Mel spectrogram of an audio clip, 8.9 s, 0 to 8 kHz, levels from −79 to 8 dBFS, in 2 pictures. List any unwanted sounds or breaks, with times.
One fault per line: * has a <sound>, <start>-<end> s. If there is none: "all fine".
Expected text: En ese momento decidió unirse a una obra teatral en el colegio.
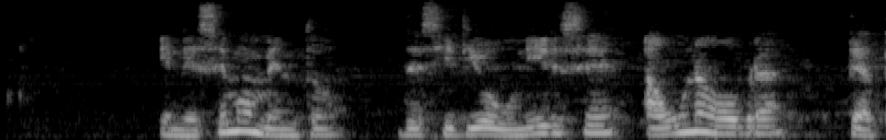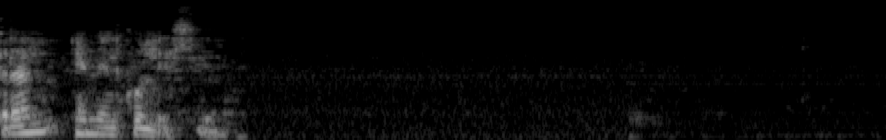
all fine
